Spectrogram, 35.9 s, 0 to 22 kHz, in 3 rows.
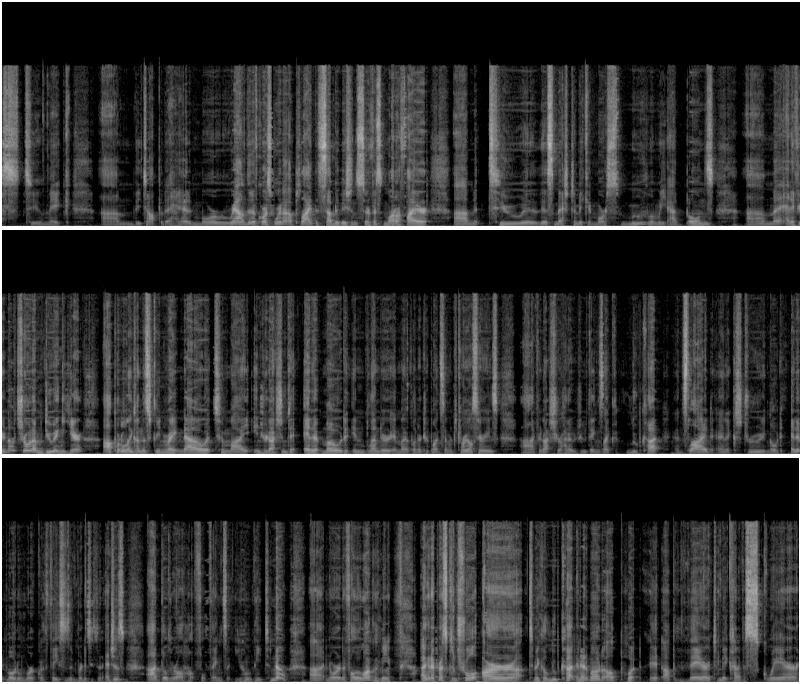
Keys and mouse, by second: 1.0 click, 2.9 middle click, 26.5-28.5 middle drag, 30.7 ctrl+r, 35.0-35.9 middle drag.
